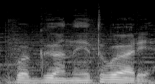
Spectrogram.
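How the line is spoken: Growling. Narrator (Russian): прорычал Джарвис

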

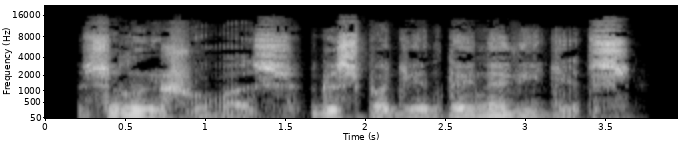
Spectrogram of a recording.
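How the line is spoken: Growled. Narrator (Russian): прорычала маска

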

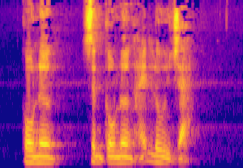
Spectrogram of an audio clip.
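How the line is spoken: Cold speech. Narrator (Vietnamese): Trần Lâm lạnh lùng nói

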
